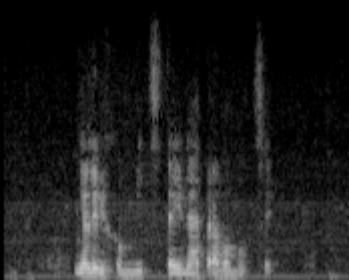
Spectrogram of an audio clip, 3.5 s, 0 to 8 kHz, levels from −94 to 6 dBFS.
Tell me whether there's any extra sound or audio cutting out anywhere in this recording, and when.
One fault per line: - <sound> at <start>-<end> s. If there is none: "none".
none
